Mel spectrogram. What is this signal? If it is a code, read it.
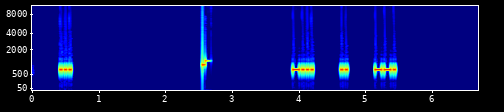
Morse code, heard as a keyed tone, about 34 wpm, spaced as for 16 wpm, 690 Hz. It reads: S BIG
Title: 4x Character Spacing - Top 200 Words - 35wpm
